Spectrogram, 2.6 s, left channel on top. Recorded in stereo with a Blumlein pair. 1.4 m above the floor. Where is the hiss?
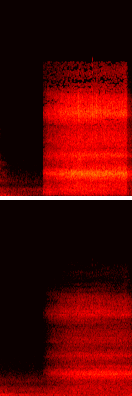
40° left, 0.7 m.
